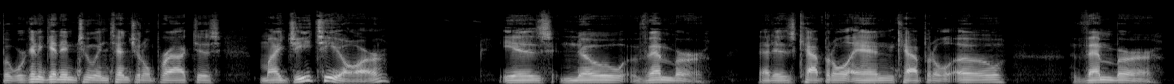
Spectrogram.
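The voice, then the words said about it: Slightly worn, tired-sounding voice. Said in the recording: “my voice sounds a little funny, I've just been doing a lot ... a lot of talking lately ... Was a little bit run down”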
